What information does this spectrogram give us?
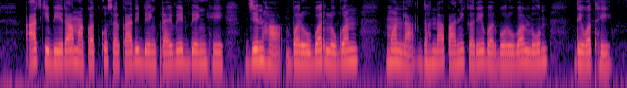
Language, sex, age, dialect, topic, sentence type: Chhattisgarhi, female, 18-24, Eastern, banking, statement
